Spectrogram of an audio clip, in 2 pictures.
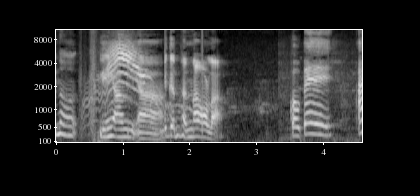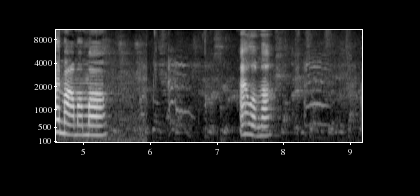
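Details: Pet cat giving several strained, wavering meows in quick bursts, then quieter shorter mews, with faint background noise between calls.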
